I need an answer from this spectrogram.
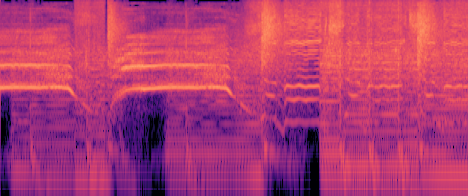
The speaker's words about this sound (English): I've only heard that song with the goats so many times. I don't know how it sounds when it's not manipulated anymore.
